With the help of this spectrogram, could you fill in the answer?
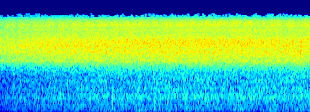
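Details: Cicadas, very many of them, singing on a Sunday morning in August at the Philosophy Path, Kyoto, Japan: a loud, sustained high-pitched sizzle that swells slightly at the start, then stays constant.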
